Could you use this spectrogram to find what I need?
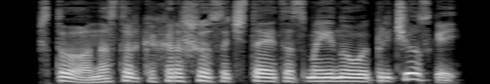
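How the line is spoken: Amused snort. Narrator (Russian): хмыкнул я в ответ

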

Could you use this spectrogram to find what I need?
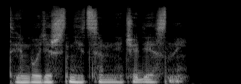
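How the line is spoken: Whisper. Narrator (Russian): прошептал лекарь

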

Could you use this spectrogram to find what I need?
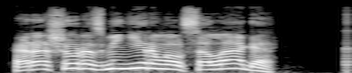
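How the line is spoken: Farewell shout. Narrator (Russian): крикнула она на прощание

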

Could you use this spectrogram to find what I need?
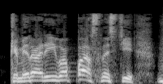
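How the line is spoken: Urgent shout. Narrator (Russian): выкрикнул ученый

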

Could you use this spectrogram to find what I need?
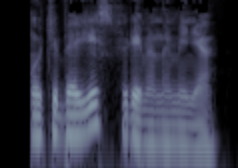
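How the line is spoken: Plain. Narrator (Russian): спросила Катя

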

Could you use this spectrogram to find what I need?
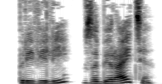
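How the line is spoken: Calm, suppressing sarcastic laugh. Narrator (Russian): Еле сдерживаясь от саркастического смешка, спокойно ответила я

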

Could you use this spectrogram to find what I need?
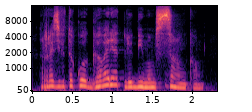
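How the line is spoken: Grumbled in annoyance. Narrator (Russian): пробурчал он от досады

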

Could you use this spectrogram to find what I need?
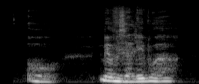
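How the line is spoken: Novice crying out. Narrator (French): s'écrie la novice

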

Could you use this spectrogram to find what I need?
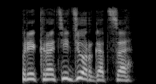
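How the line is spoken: Man growling. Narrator (Russian): рыкнул мужчина

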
